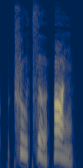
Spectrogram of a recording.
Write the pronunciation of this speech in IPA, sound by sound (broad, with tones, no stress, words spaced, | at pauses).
ʈ͡ʂu˥˧t͡sɤ˥˩ | ɑ˥˩ŋ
